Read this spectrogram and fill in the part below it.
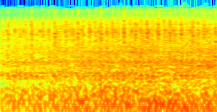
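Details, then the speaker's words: Copart-bought, rebuilt Chevy Cruze petrol engine idling with the hood open, grime on the engine left to burn off, apparently not smoking: short steady idle with an even low rumble, no misses or obvious knocks; normal idle. "I think that's what he did before, and it was yeah, I'm gonna have to let all that shit burn off, but shit, it sounds good, it's running"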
